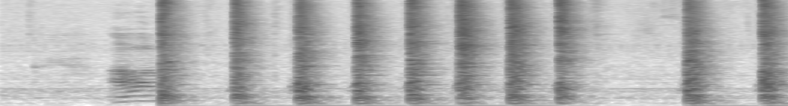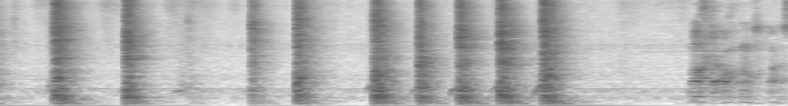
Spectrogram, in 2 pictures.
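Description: A short, thin cane swished from the wrist and struck rapidly against a cushion, about twenty sharp whacks at two to three a second with a brief pause midway.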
